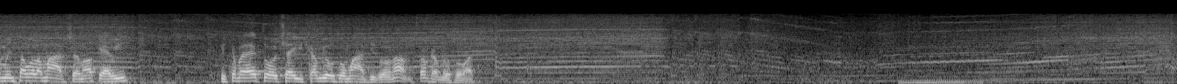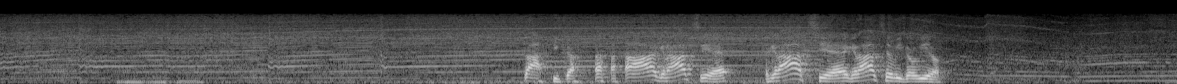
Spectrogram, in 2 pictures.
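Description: A racing car engine whines and shifts gears.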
